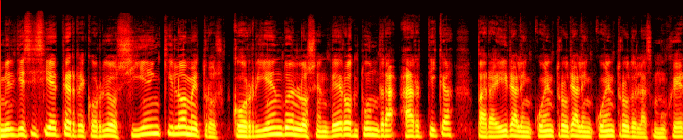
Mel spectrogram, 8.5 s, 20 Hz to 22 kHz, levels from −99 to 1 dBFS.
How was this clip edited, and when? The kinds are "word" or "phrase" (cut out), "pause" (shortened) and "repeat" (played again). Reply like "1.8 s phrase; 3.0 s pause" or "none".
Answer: 2.9 s pause; 4.5 s word; 7.1 s repeat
